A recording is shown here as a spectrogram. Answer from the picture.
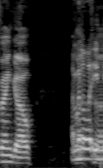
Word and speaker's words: Van Gogh: I was trying to figure out, I was like, is their pronunciation closer to the Dutch or is ours? And I went and I listened to the pronunciation and it is Van Gogh. And it is a thing that I'm like, I can't do what's happening there. So I'm going with Van Gogh.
